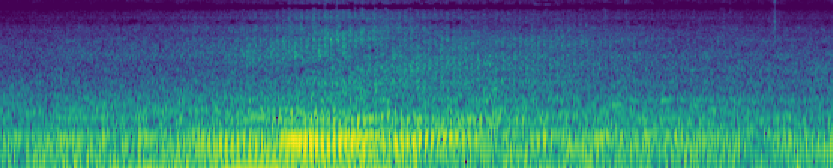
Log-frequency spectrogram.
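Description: A bus engine rumbles close by as the bus pulls past.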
